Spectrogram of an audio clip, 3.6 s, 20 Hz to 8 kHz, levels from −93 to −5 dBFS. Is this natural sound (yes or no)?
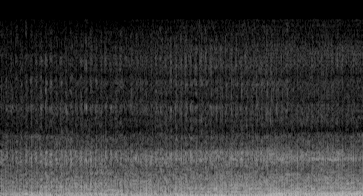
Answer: no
